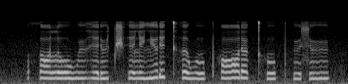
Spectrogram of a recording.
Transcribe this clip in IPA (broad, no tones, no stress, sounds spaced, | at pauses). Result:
θ ɔ l o w ʉ ɣ ɪ ɾ ʉ t͡ʃʰ ɪ l ɪ lʲ ʊ ɾ ɪ kʰ ə w ʊ pʰ ɔ ɾ œ kʰ ʊ pʰ ʉ s ʉ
